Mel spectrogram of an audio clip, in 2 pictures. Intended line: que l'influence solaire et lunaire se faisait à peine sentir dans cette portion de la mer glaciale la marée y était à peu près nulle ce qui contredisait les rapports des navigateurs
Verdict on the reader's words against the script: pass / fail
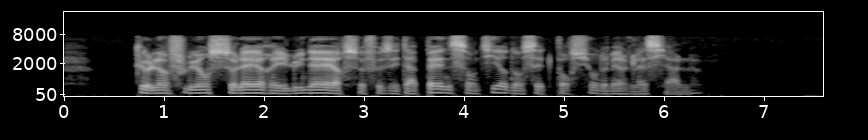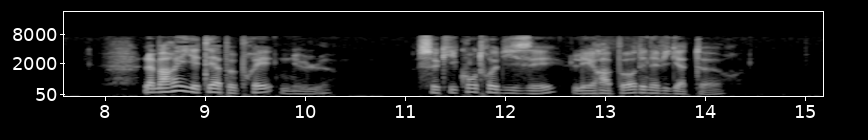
fail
